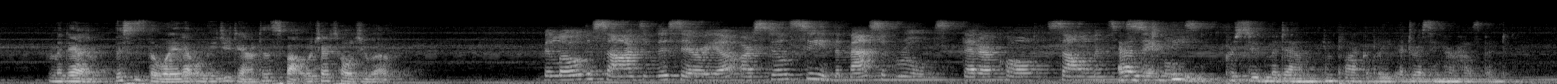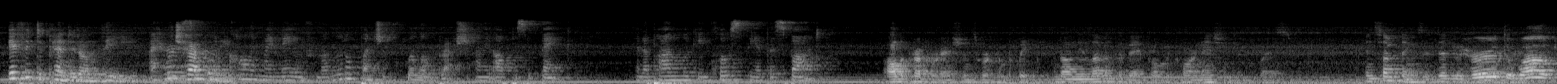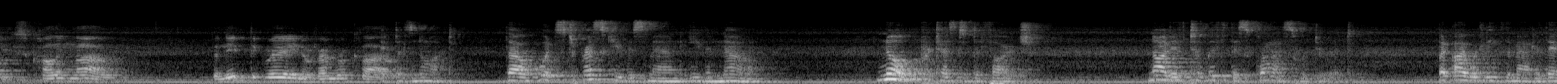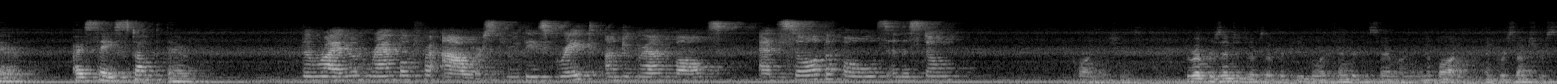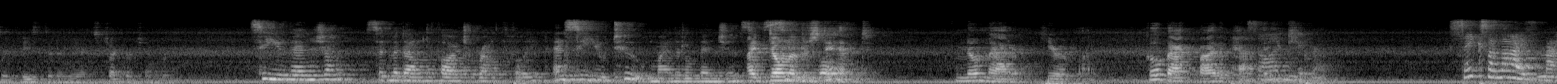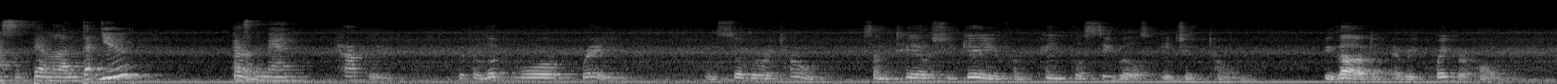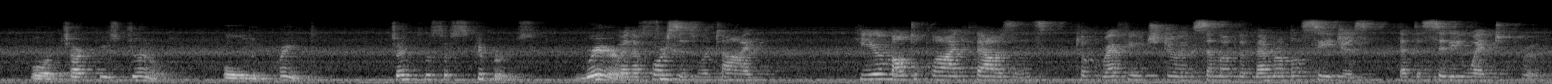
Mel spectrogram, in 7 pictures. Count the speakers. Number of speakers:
6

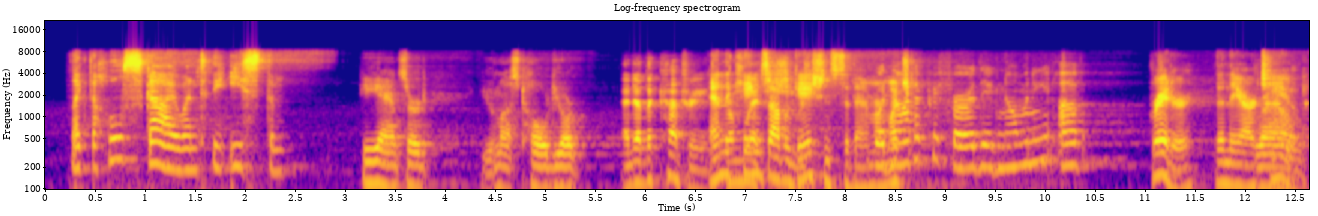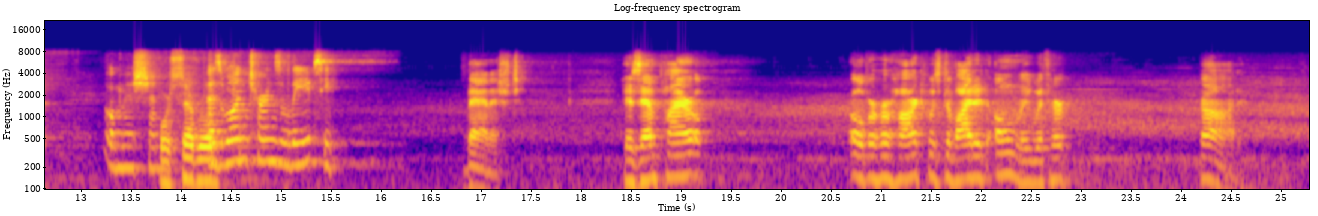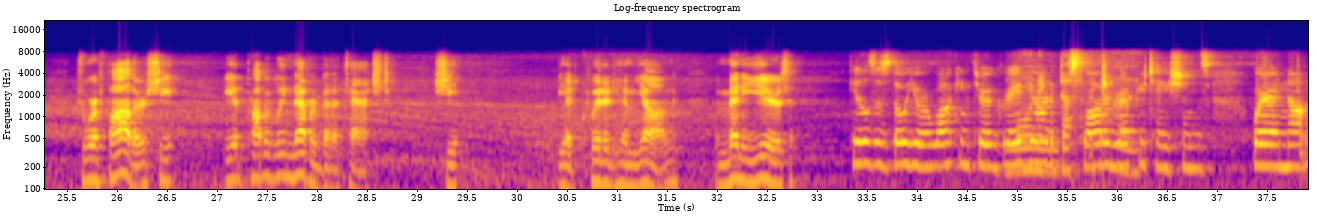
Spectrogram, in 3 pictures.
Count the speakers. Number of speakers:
5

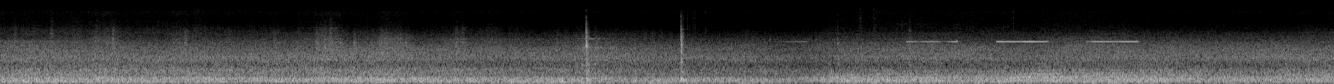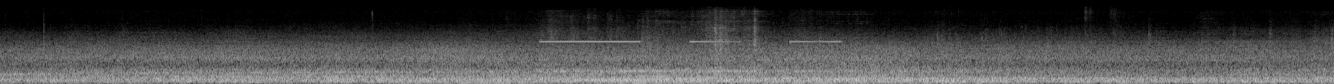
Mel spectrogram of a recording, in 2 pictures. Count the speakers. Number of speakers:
0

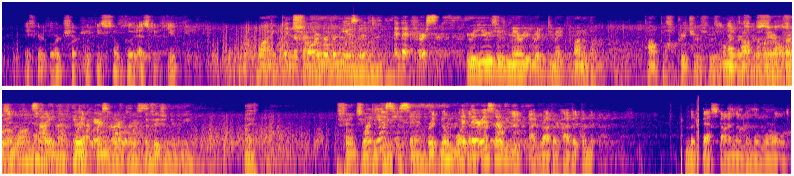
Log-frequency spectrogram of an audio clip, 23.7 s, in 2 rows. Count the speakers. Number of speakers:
4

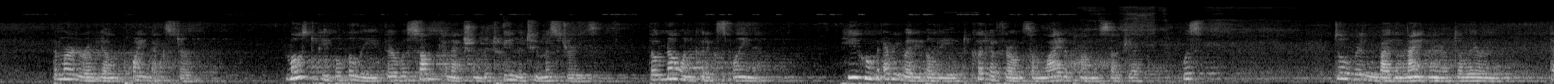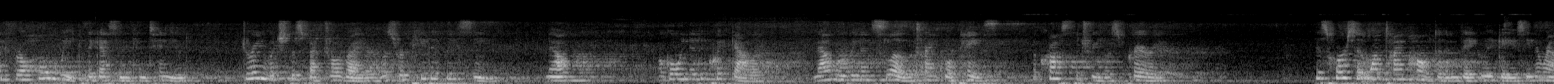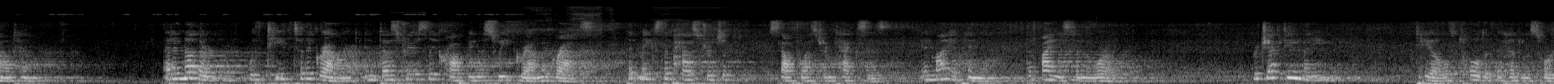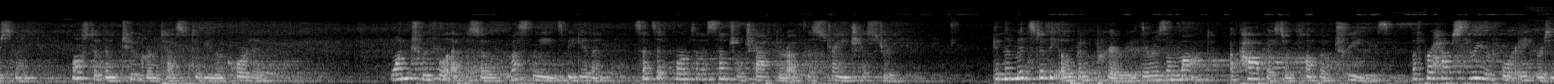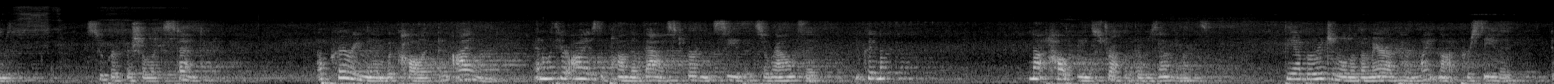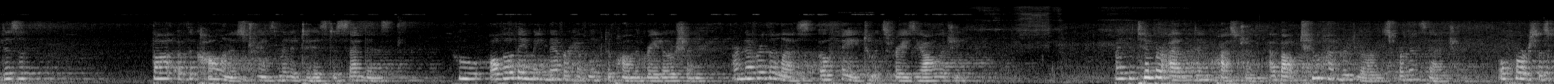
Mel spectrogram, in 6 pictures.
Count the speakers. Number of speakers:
1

